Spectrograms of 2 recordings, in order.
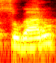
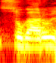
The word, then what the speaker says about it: Tsugaru: तो इसी तरीके से यहाँ पे लिखा हुआ TSUGARU स्टेट, जिसे हम लोग सुगारू स्टेट भी बोल सकते हैं। क्या बोलेंगे, सुगारू स्टेट, क्योंकि टी यहाँ पर साइलेंट हो जाएगा।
